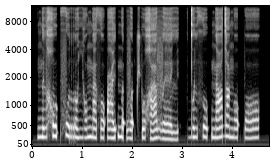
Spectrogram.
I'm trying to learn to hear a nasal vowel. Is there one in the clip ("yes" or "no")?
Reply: no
